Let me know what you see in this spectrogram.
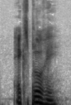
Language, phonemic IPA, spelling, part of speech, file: French, /ɛk.splɔ.ʁe/, explorer, verb, Fr-explorer.ogg
- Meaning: to explore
